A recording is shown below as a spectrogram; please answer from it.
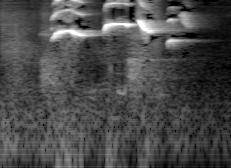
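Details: A female Oriental magpie-robin sings to call a male, giving three clear, whistled phrases in quick succession, high and slightly sliding, over a faint low murmur.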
